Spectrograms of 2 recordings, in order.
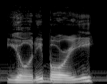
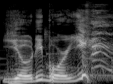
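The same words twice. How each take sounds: First: The word is said plainly, with a straight face. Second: The word is said in an exaggerated, mocking way. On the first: The speaker respects the pronunciation. The speaker calls it right. "I'm gonna say that with a straight face" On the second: The speaker is making fun of the pronunciation. The speaker calls it wrong. "like a stupid, uncultured American making fun of the way foreign people say words"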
